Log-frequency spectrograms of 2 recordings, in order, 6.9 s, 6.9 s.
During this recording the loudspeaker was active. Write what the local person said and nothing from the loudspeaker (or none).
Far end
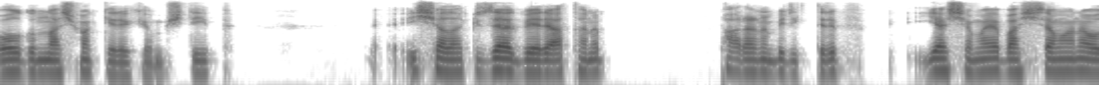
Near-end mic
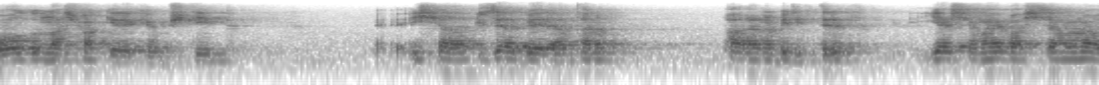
none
